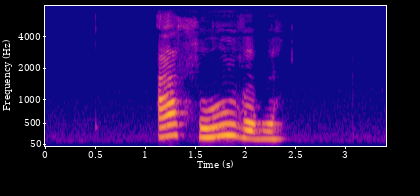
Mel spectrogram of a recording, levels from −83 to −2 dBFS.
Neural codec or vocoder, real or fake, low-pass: none; real; 7.2 kHz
